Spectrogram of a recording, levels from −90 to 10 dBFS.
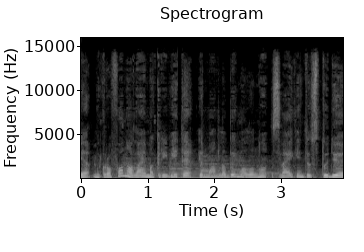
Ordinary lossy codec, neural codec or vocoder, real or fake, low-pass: AAC, 48 kbps; vocoder, 44.1 kHz, 128 mel bands, Pupu-Vocoder; fake; 14.4 kHz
